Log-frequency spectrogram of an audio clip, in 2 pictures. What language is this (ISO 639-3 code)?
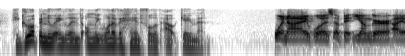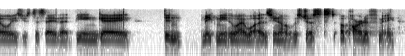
eng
